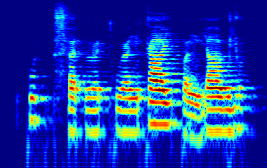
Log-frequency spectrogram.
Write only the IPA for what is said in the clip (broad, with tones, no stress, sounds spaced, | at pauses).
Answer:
kʷ ɪ˥ k̚ t͡sʰ ɐ˨ t̚ l ɵ˨ t̚ kʷ œː˨ n k aː˥ j p ɐ˨˩ ŋ j aː˧ w j ʊ˧ k̚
